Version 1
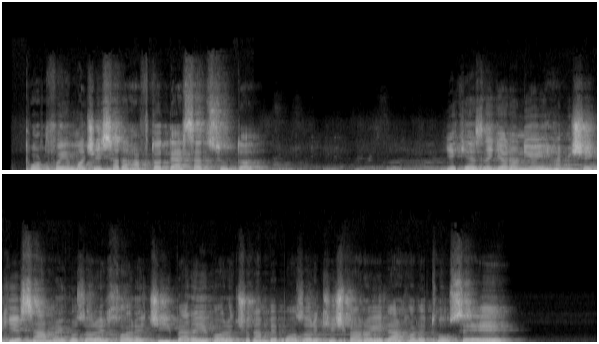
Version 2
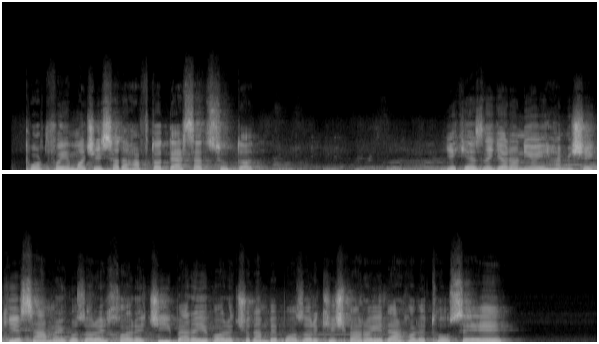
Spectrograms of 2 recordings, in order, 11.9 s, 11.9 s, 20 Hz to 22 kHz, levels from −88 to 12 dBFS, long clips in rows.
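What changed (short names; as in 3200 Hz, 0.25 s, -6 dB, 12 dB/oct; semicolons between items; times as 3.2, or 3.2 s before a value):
speech: send -8.5 dB; master: add air absorption 52 m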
